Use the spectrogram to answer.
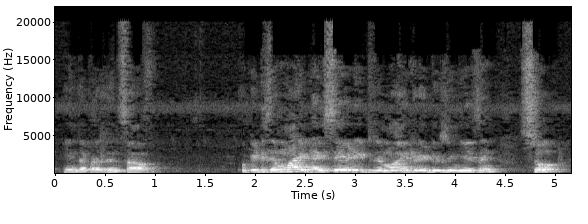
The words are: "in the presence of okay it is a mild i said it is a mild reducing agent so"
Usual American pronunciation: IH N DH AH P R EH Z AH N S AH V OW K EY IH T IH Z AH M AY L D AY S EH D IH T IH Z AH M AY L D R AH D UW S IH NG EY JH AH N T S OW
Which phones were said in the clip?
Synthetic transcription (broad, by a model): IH N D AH P R EH Z AH N S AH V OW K IH T IH Z AH M AY N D AY S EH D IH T IH Z AH M AY N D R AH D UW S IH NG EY Z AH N S OW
